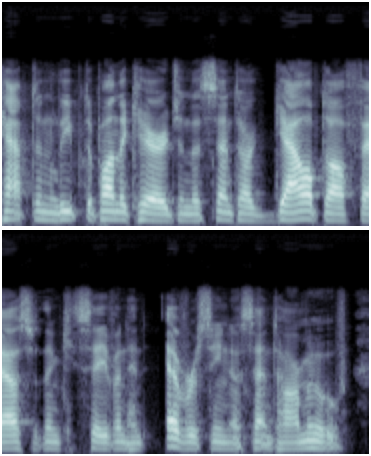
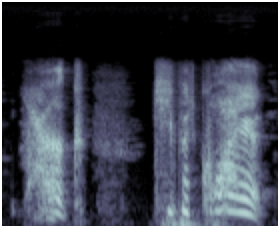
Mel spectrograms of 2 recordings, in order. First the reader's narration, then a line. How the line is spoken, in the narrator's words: he hissed to himself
